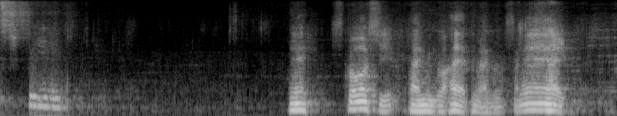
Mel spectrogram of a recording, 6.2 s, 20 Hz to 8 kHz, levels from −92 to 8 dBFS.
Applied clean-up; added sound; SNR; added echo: neural separator model SepFormer DNS4.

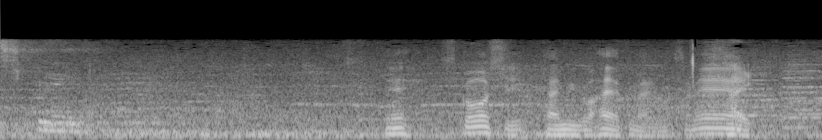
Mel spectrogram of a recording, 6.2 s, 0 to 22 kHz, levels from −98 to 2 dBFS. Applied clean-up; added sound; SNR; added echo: none; none; none; none.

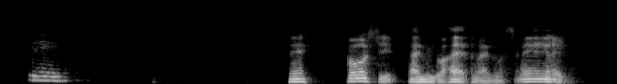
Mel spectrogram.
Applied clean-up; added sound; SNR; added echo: neural mask model DeepFilterNet 3.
